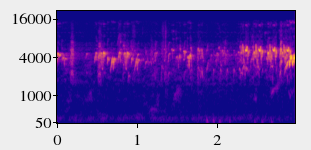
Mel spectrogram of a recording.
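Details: Sooty-headed bulbul in the cengkram style, kept for luring: a continuous, rapid, scratchy chatter of high notes that grows louder toward the end, with a few soft low thumps in the background.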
